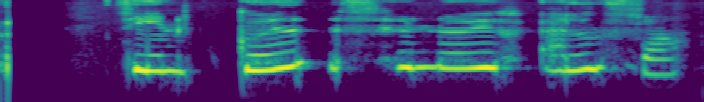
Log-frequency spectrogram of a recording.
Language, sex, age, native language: Icelandic, male, 9, Icelandic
